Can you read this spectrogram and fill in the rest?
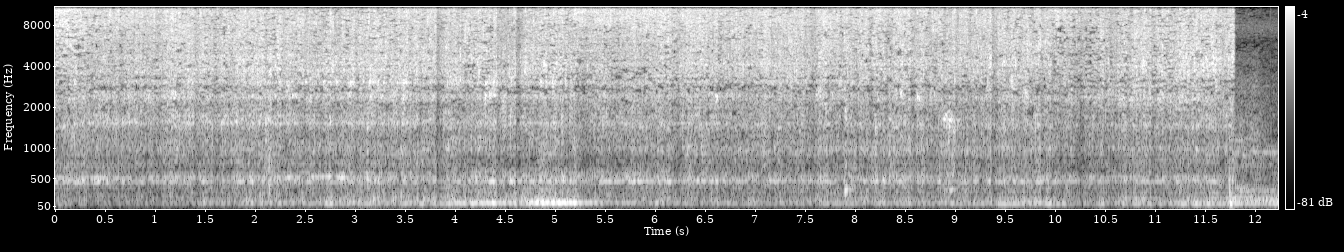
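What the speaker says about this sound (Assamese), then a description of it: "অলপমান ঘি এতিয়া দিম মই মানে এই খিচমিচ আৰু কাজুখিনি অলপমান ভাজি ল'ম দেই" Raisins and cashews fry in ghee in a home kitchen pan, a steady close sizzle with faint stirring, ending abruptly.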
